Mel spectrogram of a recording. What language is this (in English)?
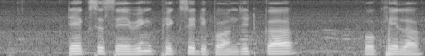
Bhojpuri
